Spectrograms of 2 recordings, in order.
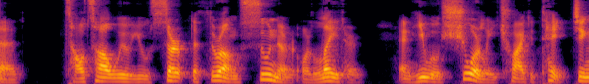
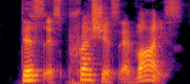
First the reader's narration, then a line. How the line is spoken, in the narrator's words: Sun Quan said happily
